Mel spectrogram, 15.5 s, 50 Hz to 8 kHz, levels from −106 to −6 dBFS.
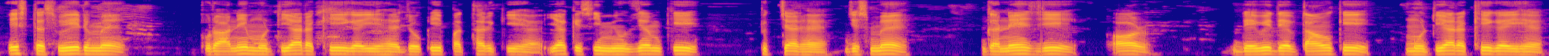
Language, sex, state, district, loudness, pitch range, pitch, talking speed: Hindi, male, Bihar, Jamui, -17 LUFS, 115-130 Hz, 125 Hz, 115 wpm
